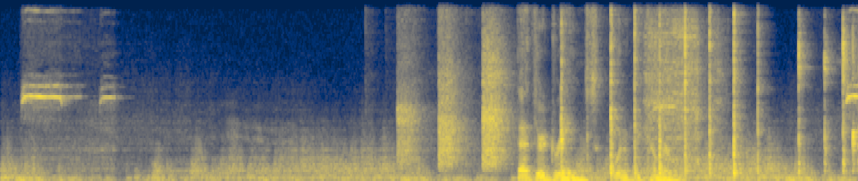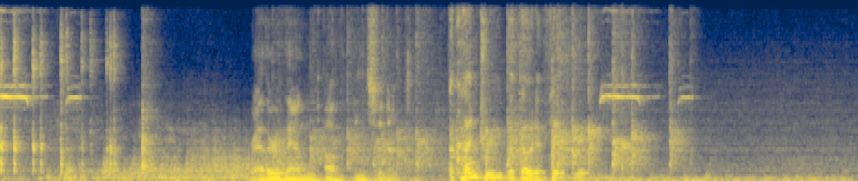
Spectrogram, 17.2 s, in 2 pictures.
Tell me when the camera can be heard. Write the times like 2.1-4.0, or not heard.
6.4-7.3.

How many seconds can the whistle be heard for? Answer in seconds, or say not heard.
3 s.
